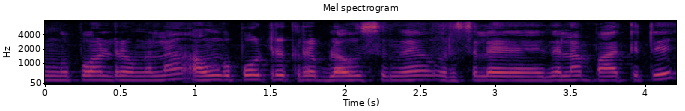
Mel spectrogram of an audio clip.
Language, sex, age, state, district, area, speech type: Tamil, female, 60+, Tamil Nadu, Viluppuram, rural, spontaneous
